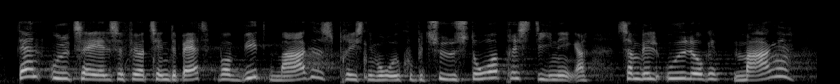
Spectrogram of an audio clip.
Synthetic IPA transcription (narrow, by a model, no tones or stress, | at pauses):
d̥enuð̞ˠt͡sʰɛ̰ːɪl̩səføɐ̰d̥̚t͡sʰe̝e̝nd̥e̝b̥æd̥ʋɒʋid̥mɑ̈ːɡ̥əð̞̩ˠspʰʁḭːsniʋo̝ːð̞̩ˠkʰub̥e̝t͡sʰy̰ːðˠəsd̥o̝ːɐpʰʁisd̥iːne̝ŋ̰ɐ | sɒ̽mʋe̝luð̞ˠlɔ̽ɡ̥əmɑ̈ŋə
